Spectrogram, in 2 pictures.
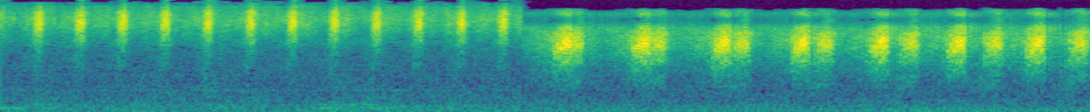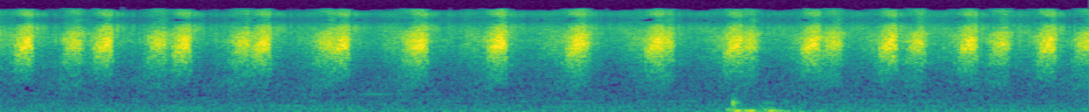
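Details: Male Siberian grasshopper (club-legged grasshopper) performing courtship stridulation toward a female before mating: a steady train of short, hissing rasps repeated about two or three times per second, shifting to a slightly lower, broader rasp partway through.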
